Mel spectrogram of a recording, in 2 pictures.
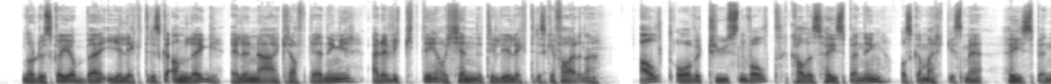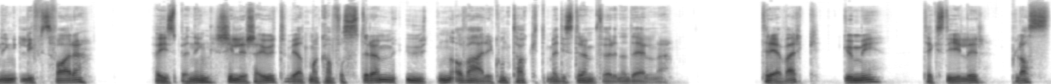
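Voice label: no elearning, Norwegian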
